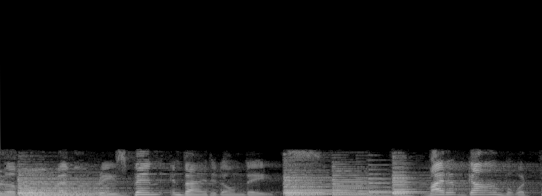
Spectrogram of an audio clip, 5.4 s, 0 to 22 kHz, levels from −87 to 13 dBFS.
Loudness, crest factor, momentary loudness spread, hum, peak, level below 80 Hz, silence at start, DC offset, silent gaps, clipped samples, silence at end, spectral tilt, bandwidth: -23 LUFS; 20 dB; 13 LU; none; -4 dBFS; -46 dBFS; 0 s; under 0.1%; none; under 0.1%; 0.15 s; -3.5 dB/octave; 5.4 kHz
